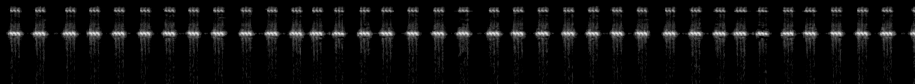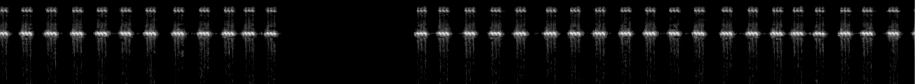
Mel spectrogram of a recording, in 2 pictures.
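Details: A single cricket repeats crisp, high, ringing chirps roughly four times a second, with a one-second silence partway through before the rhythm picks up again.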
